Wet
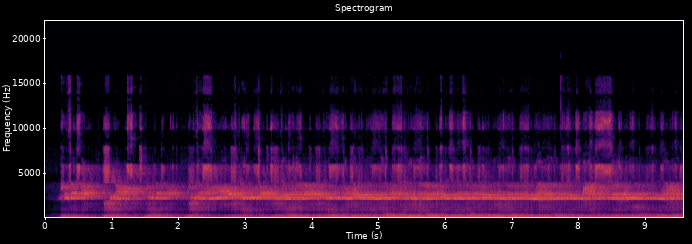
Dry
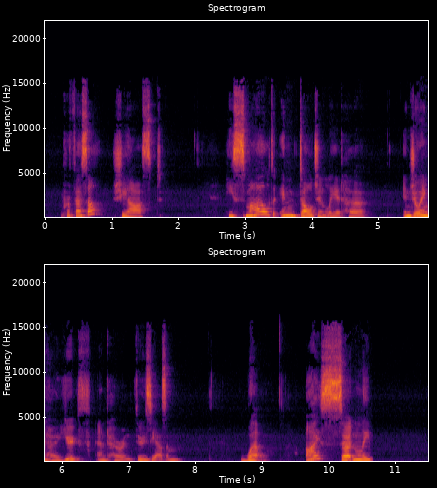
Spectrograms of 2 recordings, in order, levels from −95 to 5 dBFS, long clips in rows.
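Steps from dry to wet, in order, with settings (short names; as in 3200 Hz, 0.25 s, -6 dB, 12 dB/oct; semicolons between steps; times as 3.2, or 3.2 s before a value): band-swap scrambler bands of 2000 Hz; Butterworth band-stop 650 Hz, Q 2.4; level quantiser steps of 10 dB; fifteen-band EQ 160 Hz +12 dB, 630 Hz -9 dB, 6300 Hz +9 dB; compressor 5:1, threshold -41 dBFS, peak gain reduction 17 dB; low shelf 180 Hz +8.5 dB; repeats that get brighter 0.761 s, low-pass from 750 Hz, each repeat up 2 oct, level 0 dB; reverb RT60 1.6 s, pre-delay 39 ms, DRR -7 dB; limiter -30.5 dBFS, peak gain reduction 9.5 dB; tempo 1.2×; gain +2.5 dB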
